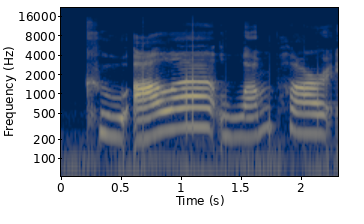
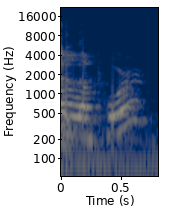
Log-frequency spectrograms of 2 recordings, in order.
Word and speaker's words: Kuala Lumpur: Malaysia Airlines Flight 370 departed Kuala Lumpur International Airport.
